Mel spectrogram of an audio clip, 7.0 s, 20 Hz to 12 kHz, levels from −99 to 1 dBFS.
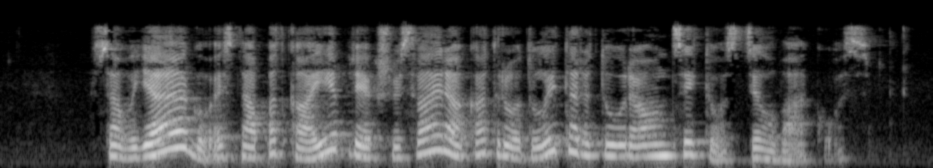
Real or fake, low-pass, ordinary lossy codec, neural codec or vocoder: real; 7.2 kHz; Opus, 64 kbps; none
